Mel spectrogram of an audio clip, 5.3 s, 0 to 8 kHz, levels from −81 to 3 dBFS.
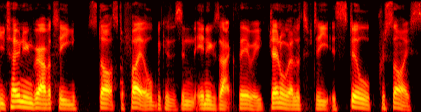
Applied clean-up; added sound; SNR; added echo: neural mask model DeepFilterNet 3.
